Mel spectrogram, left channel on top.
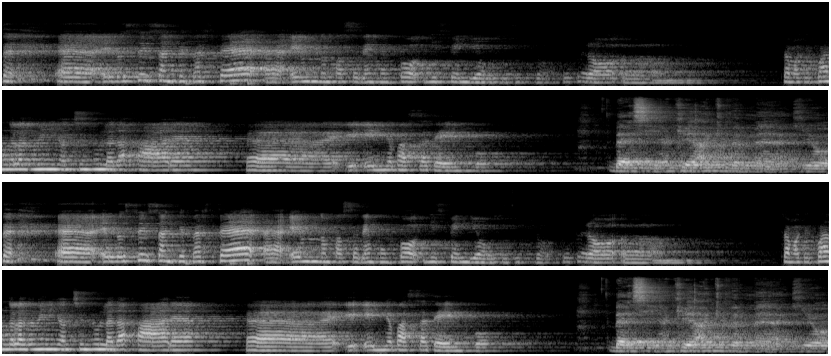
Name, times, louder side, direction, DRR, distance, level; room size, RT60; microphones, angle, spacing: voice 1, 0.0-6.9 7.8-10.2 10.7-13.1, right 3 dB, 30° right, 5 dB, 0.3 m, -21 dB
voice 2, 14.0-16.5, right 1 dB, 55° right, -3 dB, 1.9 m, -22 dB
13.5 x 5.9 x 4.6 m, 2.2 s
head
